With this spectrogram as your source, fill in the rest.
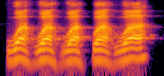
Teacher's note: instead of using the mouth and the lips to just do wha wha they're coming from the throat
